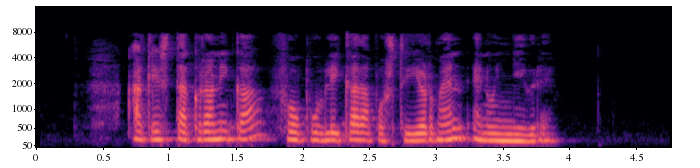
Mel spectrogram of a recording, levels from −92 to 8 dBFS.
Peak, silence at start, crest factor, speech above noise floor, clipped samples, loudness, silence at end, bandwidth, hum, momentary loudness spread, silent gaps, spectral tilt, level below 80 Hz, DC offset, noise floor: -6 dBFS; 0.75 s; 18 dB; 53 dB; under 0.1%; -22 LUFS; 0.85 s; 8 kHz; none; 7 LU; none; -7 dB/octave; -60 dBFS; under 0.1%; -74 dBFS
